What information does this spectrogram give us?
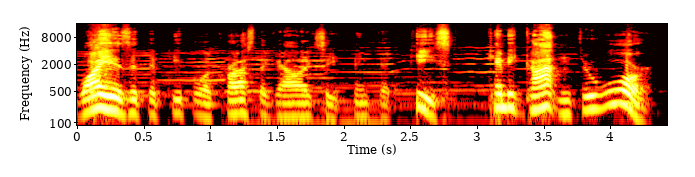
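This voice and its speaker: An earnest, squeaky-clean space hero played by a man from a retro radio serial parody. He declaims corny lines with animated, swinging pitch and impeccable manners, over faint music. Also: normal speed, natural voice. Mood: earnest pleading. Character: earnest, wholesome boyish space hero, gee-whiz good manners.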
